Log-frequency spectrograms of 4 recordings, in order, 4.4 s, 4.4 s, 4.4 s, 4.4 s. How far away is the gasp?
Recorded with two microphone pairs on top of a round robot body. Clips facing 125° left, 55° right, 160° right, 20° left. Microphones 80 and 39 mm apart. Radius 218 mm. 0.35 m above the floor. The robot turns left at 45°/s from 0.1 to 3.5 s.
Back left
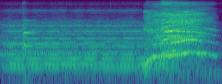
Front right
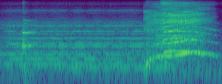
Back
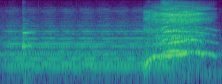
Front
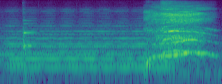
About 1.0 m.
